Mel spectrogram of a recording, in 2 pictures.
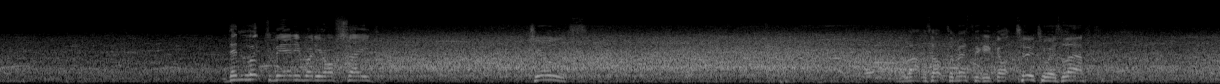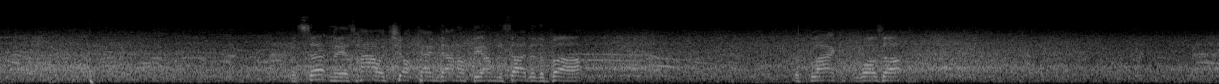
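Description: A large stadium crowd roars and chants steadily outdoors.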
